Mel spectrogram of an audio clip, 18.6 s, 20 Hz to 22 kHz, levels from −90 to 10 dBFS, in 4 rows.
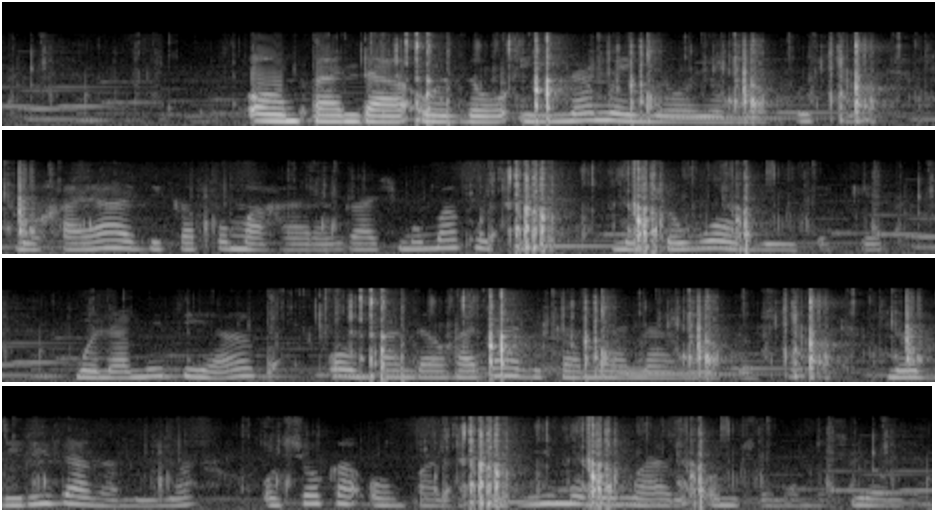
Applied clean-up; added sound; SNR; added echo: none; Chewing, mastication / Dog; 1 dB; none.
